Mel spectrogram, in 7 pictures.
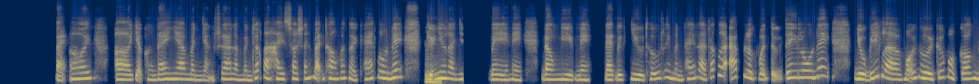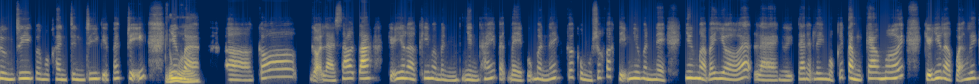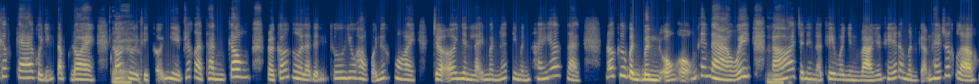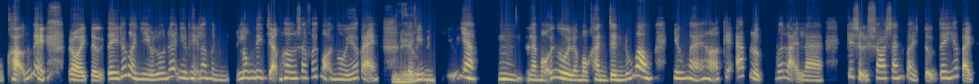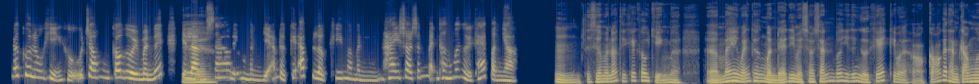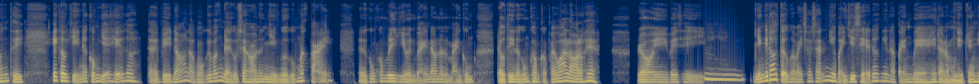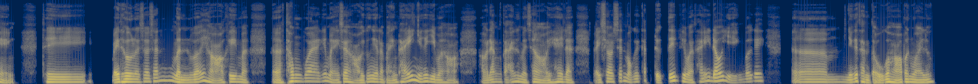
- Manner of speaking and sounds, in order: tapping; other background noise
- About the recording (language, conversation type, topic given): Vietnamese, advice, Làm sao để giảm áp lực khi mình hay so sánh bản thân với người khác?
